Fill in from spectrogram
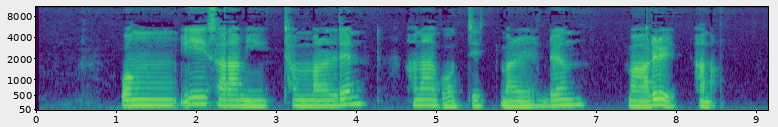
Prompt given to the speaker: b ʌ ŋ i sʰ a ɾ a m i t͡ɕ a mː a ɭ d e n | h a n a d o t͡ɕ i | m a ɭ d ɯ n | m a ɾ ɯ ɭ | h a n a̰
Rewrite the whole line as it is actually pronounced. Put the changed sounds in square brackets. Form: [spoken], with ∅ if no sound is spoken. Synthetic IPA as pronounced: [w] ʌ ŋ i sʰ a ɾ a m i t͡ɕ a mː a ɭ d e n | h a n a [ɡ] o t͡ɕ i | m a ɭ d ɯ n | m a ɾ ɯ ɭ | h a n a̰

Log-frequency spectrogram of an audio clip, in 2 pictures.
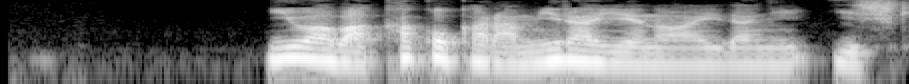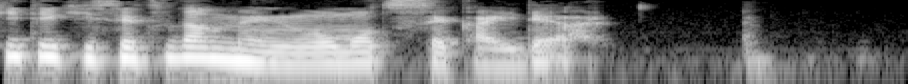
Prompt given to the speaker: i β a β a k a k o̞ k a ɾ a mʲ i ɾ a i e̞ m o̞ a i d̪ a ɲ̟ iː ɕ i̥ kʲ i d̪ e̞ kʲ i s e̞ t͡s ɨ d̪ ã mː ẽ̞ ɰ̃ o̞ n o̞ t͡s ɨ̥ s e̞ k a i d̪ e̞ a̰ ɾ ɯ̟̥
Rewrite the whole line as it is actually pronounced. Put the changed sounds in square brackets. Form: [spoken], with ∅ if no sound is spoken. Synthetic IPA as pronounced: i β a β a k a k o̞ k a ɾ a mʲ i ɾ a i e̞ [n] o̞ a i d̪ a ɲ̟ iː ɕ i̥ kʲ i [t̪] e̞ kʲ i s e̞ t͡s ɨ d̪ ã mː ẽ̞ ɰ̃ o̞ [m] o̞ t͡s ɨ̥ s e̞ k a i d̪ e̞ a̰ ɾ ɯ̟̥

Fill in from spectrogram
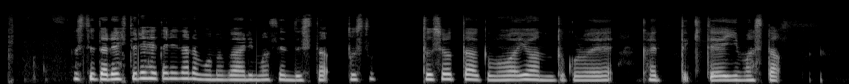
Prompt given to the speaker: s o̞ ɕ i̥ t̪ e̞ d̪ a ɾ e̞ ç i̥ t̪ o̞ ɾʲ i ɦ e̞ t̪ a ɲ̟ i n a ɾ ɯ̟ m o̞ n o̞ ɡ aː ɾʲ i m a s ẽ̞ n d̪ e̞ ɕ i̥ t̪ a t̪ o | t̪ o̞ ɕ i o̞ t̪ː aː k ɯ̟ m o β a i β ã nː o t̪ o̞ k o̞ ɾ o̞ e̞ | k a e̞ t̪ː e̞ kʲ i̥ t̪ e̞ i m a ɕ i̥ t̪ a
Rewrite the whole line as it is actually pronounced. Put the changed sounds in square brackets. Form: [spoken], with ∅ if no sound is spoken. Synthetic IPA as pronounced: s o̞ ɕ i̥ t̪ e̞ d̪ a ɾ e̞ ç i̥ t̪ o̞ ɾʲ i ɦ e̞ t̪ a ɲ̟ i n a ɾ ɯ̟ m o̞ n o̞ ɡ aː ɾʲ i m a s ẽ̞ n d̪ e̞ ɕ i̥ t̪ a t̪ o | t̪ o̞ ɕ i o̞ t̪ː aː k ɯ̟ m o β a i β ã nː o t̪ o̞ k o̞ ɾ o̞ e̞ | k a e̞ t̪ː e̞ kʲ i̥ t̪ e̞ i m a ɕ i̥ t̪ a

